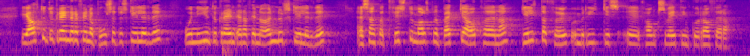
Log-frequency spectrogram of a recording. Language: Icelandic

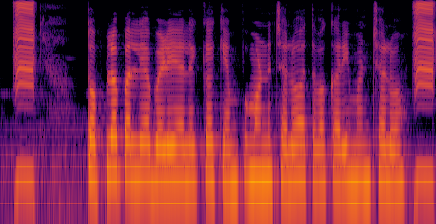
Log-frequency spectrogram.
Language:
Kannada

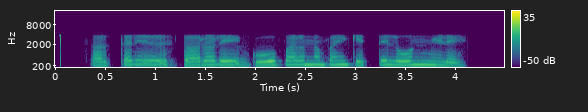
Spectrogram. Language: Odia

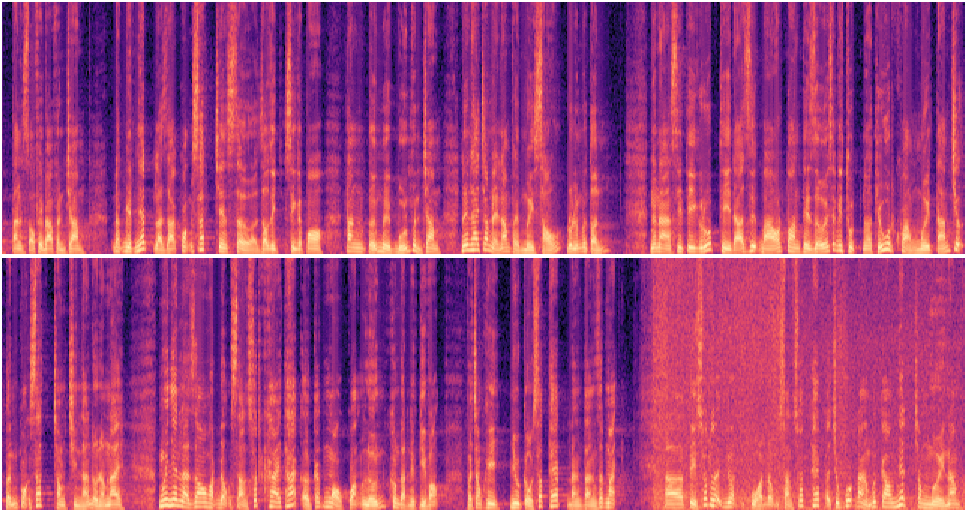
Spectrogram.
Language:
Vietnamese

